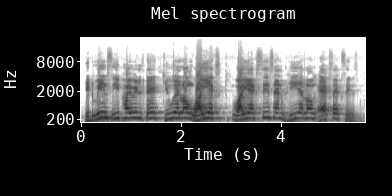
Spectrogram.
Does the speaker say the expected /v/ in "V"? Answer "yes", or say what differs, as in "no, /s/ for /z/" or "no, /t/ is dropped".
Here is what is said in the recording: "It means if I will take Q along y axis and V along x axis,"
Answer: no, /b/ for /v/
